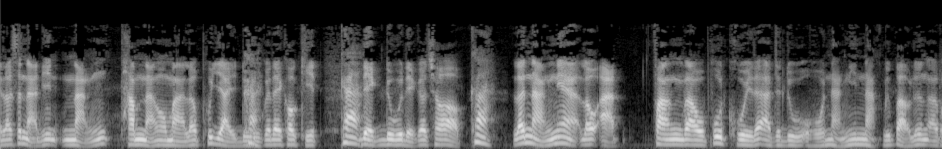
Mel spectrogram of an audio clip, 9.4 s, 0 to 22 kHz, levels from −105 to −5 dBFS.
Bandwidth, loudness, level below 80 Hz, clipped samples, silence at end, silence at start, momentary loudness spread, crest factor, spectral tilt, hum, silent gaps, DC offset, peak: 11.5 kHz; -26 LUFS; -70 dBFS; under 0.1%; 0 s; 0 s; 8 LU; 20 dB; -6 dB/octave; none; none; under 0.1%; -6 dBFS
